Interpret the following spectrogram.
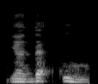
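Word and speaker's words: יָדְעוּ: Then we have ki, yad, yada'u. So ki, yada'u. Ki, yada'u. Again, I like the there for the ayin. Yada'u. Ki, yada'u. Ki, yada'u. Others will pronounce that a little bit different.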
